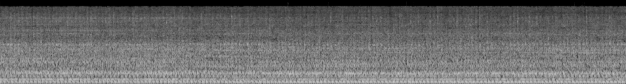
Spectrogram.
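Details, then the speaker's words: Warmed-up small engine, started with choke, oil checked fairly clean: steady even putter, constant low note, no knocks or surging; it smooths out and runs really good, slight smoke at first start; normal idle. "It smooths out. Runs good. Runs really good. Sounds good."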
